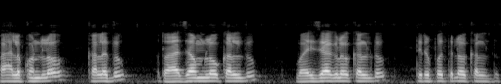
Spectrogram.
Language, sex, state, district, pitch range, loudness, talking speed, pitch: Telugu, male, Andhra Pradesh, Manyam, 150-160 Hz, -16 LUFS, 130 wpm, 155 Hz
